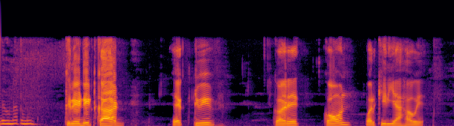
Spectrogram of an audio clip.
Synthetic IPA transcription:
kɾeɖiʈkaɾɖ | ek̚ʈiʋ | kəɾe | kɔːnpəɾkiɾjaɦəwe

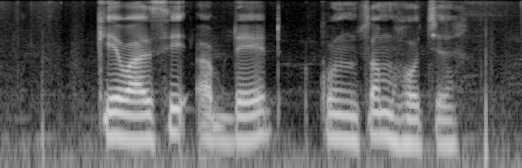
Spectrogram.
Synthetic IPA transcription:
keʋaːjsiʔə̰p̚ɖeːʈkʊnsəmɦoːt͡ʃe

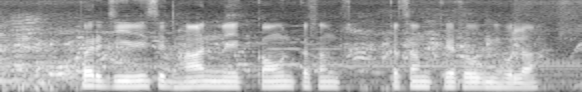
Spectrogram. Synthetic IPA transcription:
pɐɾd͡ʒiːʋised̪ʱjaːnmẽkɔːn | kɐsəmkeɾoːɡmẽɦoːlaː

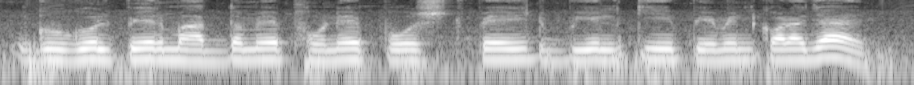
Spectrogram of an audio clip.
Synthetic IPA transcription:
ɡuɡolpeɾmad̪ʱːomefʰoneposʈpeʈbilkipemeɳʈkɔɾad͡ʑae

